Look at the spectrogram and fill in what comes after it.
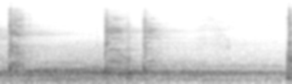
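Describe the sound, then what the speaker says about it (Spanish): A violent coughing fit in a few harsh bursts, with sharp barks near the start and middle and a final one at the end, close and fairly clear. "produciéndole un violento ataque de tos"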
